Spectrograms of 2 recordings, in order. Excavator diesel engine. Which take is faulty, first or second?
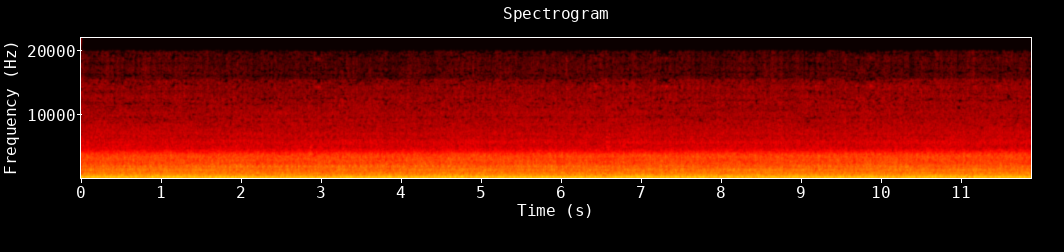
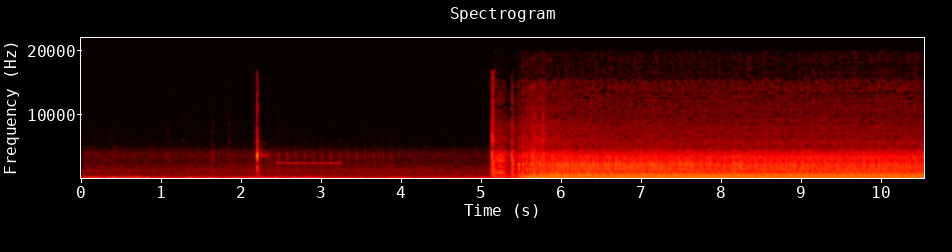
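second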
